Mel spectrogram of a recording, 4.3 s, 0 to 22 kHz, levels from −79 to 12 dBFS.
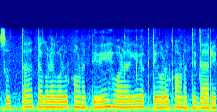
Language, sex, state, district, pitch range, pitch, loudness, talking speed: Kannada, female, Karnataka, Bidar, 180-190 Hz, 185 Hz, -15 LUFS, 85 wpm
